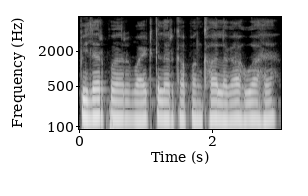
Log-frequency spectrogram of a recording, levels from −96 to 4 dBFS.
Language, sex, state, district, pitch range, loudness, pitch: Hindi, male, Jharkhand, Ranchi, 130-140 Hz, -16 LUFS, 135 Hz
